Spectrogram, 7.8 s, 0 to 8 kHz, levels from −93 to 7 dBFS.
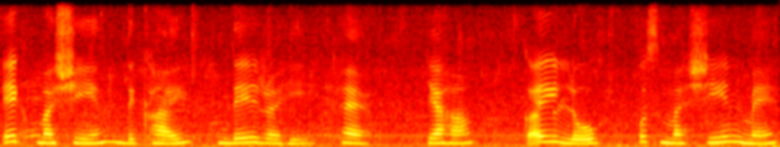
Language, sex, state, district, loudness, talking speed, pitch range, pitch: Hindi, female, Madhya Pradesh, Dhar, -17 LUFS, 90 wpm, 230-265 Hz, 245 Hz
